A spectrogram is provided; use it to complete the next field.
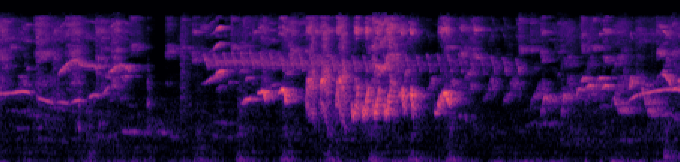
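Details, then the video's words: Enraged short-tailed ekor pendek singing to provoke rival birds into fighting, as contest training: rising whistles open, then a fast rattling trill of rapid buzzy notes, followed by varied chirps and upward-sliding whistled phrases. "Ekor pendek ngamuk,dalam hitungan detik burung anda pasti ikut tarung"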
